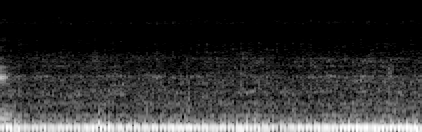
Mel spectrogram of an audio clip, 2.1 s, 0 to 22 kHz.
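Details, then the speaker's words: Bayliner Element 16 outboard, first start of the season on land after Cabela's winterization: steady even low burble at idle with no misses, knocks or rattles. Normal, quiet idle. "but that is the first start of the season that's how quiet this is and it sounds loud but once that's underwater you don't hear it"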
